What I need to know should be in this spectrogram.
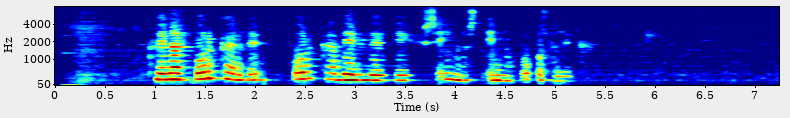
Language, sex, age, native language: Icelandic, female, 40-49, Icelandic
